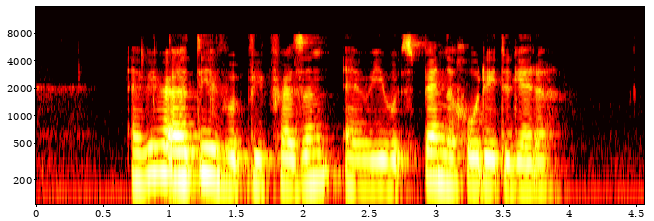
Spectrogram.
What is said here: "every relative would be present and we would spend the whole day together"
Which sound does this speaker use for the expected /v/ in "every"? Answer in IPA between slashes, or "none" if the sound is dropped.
/v/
